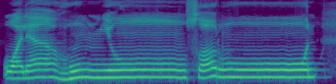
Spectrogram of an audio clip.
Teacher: سب سے پہلے میم ساکن کے بعد یا کا حرف آ رہا ہے، اور میم ساکن کے بعد یا آ گئی تو اظہار شفوی، یعنی آپ نے میم ساکن کے قواعدوں کو ذہن میں لانا ہے، اور ان قواعد میں سے آپ نے اظہار شفوی کو فالو کرنا ہے، یعنی میم پر کسی طرح کا غنہ نہیں کرنا، کلیئر کر کے میم کی آواز کو پڑھنا ہے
